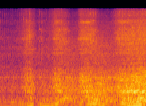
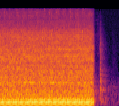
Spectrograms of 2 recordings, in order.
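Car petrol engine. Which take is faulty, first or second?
second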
